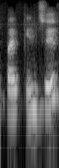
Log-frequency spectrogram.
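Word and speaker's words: Purkinje: तो इन वॉल्स तक जो पहुंचाता है इलेक्ट्रिकल इंपल्स को उनको बोलते हैं परकिंजे फाइबर या फिर पुरकिंजे fibres. Whatever you want to pronunciate.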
